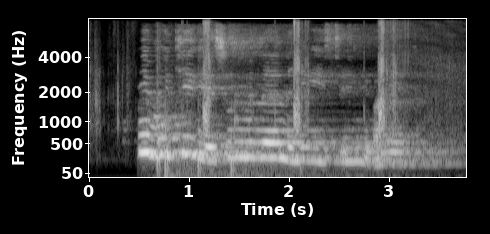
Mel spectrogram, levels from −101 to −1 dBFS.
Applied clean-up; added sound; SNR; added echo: none; Fire; 13 dB; reverberation time 2.3 s.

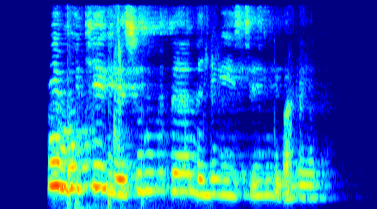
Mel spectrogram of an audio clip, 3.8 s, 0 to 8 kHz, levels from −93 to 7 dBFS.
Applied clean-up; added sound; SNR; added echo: neural mask model DeepFilterNet 3.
